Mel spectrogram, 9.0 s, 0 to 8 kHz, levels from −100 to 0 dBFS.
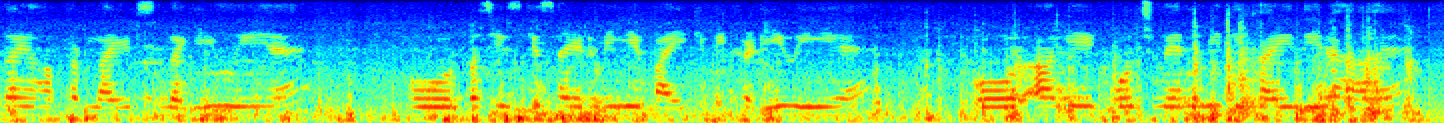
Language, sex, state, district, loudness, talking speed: Hindi, female, Haryana, Charkhi Dadri, -18 LUFS, 180 wpm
